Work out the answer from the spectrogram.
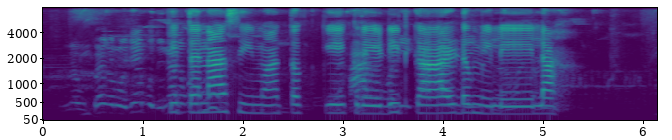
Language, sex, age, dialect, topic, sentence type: Bhojpuri, female, 25-30, Western, banking, question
